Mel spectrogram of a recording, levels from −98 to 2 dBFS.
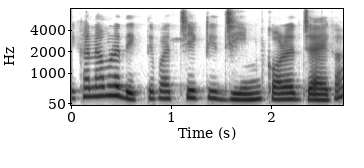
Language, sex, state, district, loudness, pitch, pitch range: Bengali, female, West Bengal, Dakshin Dinajpur, -15 LUFS, 210 Hz, 185-230 Hz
